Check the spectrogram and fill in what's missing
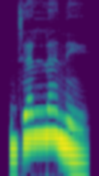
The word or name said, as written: ಜಾಲಿನಿ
